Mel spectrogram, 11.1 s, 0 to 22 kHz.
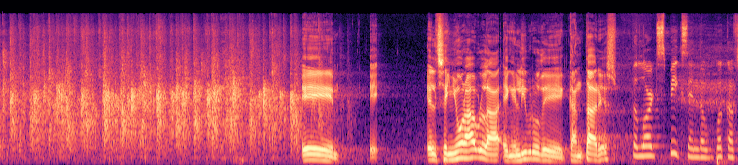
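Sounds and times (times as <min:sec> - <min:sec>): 
audience applauding: 0:00.0 - 0:05.2
speech: 0:04.5 - 0:05.8, 0:06.4 - 0:11.0.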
